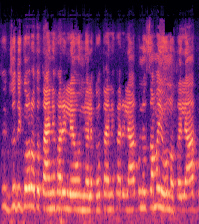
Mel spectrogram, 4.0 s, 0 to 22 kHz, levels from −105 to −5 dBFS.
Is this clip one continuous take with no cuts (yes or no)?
yes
